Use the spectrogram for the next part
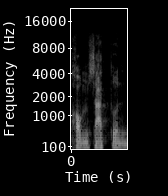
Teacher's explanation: Orang Jawa kho itu jadi ko. Ko jadi ho, go jadi ho, goiril jadi hoiril gitu ya.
